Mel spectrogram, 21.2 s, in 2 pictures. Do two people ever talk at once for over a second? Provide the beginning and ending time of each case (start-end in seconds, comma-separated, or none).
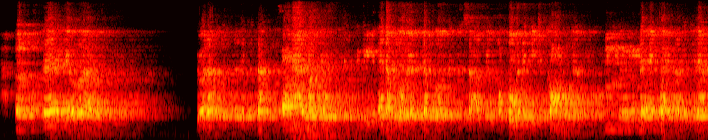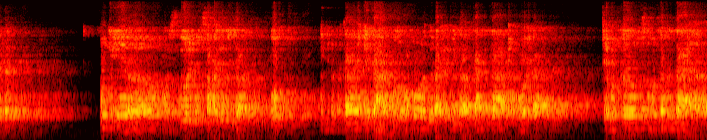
none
